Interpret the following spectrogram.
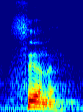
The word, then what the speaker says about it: cena: Cena, com a língua entre os dentes, por favor. Cena.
